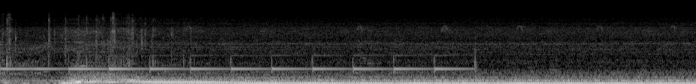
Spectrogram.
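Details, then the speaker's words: Mercedes S600 W140 V12 after Egas throttle module repair, restart with engine almost warmed up: repeating chime, then engine catches and settles to a smooth, even idle that drops as it should; normal, secondary air pump back on since temperature still low. "Idle should drop like so, and it is doing what it has to do. Air pump is back on because the temperature is still pretty low, but it should shut off quicker than initial cold start."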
